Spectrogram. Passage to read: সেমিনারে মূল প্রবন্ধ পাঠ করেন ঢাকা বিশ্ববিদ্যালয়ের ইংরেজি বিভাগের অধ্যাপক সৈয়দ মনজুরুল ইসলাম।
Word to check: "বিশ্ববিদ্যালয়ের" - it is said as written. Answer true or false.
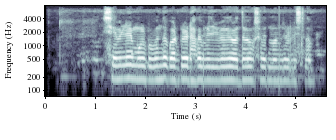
false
